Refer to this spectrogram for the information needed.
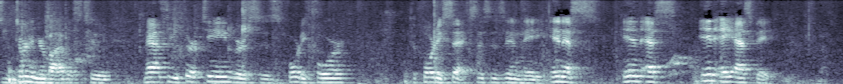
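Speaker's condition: No condition

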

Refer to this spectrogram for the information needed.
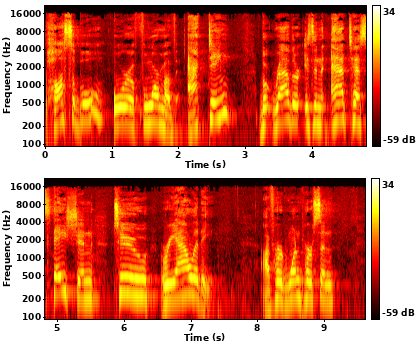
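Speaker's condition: No condition

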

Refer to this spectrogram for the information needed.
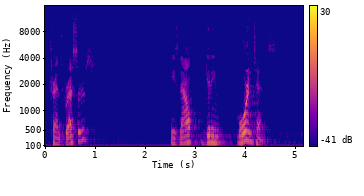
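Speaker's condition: No condition

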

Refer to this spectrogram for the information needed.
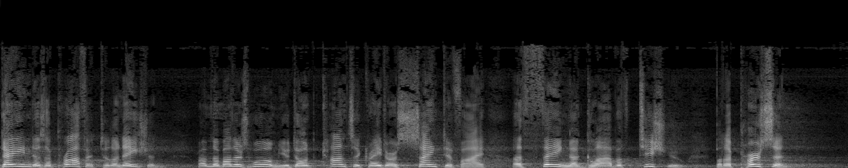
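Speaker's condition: No condition

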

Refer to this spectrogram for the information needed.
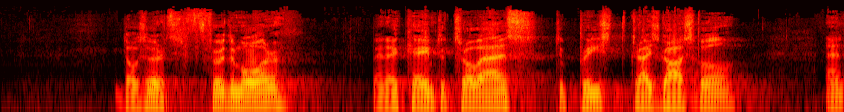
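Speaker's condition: Parkinson's disease; sometimes stutters and blurs words

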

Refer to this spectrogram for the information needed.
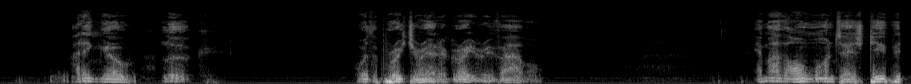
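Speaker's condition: Throat cancer, lost vocal cord

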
